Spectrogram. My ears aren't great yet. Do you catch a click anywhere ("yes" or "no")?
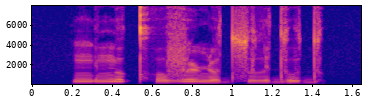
no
